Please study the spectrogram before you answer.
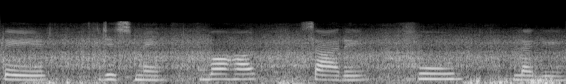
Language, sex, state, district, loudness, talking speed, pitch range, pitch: Hindi, female, Chandigarh, Chandigarh, -15 LUFS, 65 wpm, 210-245 Hz, 225 Hz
